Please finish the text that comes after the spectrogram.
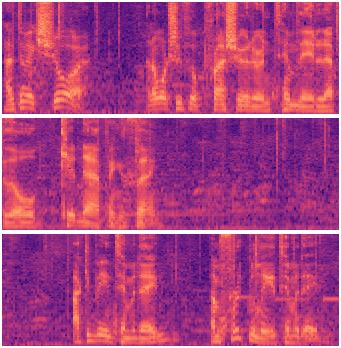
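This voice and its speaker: A man's voice: mid-range voice, expressive, fairly quick, pauses often, soft background music, natural voice. A man playing an apologetic, flirtatious mafia boss who talks to a date in a teasing, earnest, affectionate way, in an ASMR roleplay.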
